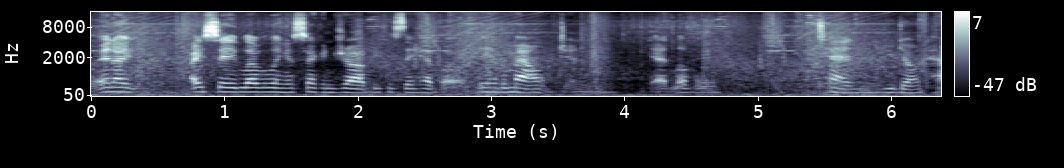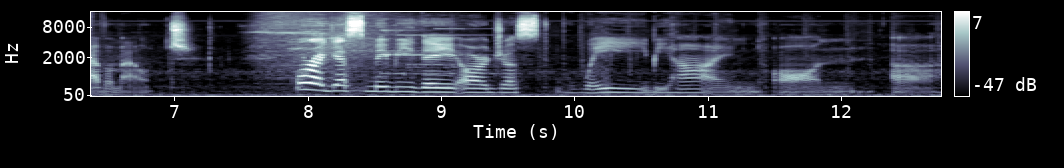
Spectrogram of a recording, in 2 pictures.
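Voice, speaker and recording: A woman's voice: lowish voice, gravelly, a little hiss or hum. A woman giving casual let's-play commentary as a gaming host, rambling and easily sidetracked.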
